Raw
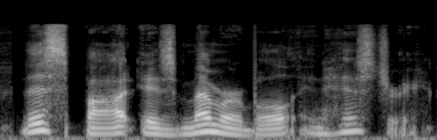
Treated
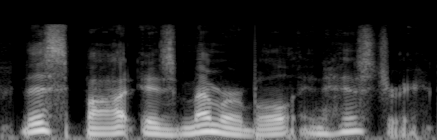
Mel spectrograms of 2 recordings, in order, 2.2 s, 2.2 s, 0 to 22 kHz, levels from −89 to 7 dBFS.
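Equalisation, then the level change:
high-pass filter 41 Hz
spectral tilt −2.5 dB per octave
parametric band 1,800 Hz +7.5 dB 0.22 octaves
−3.0 dB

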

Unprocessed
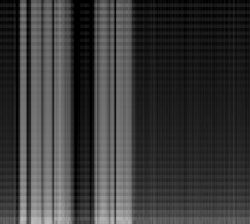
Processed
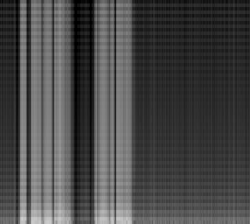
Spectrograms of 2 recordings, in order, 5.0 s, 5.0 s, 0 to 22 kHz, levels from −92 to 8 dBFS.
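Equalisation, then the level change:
dynamic equaliser 2,800 Hz, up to −6 dB, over −39 dBFS, Q 1.1
+6.5 dB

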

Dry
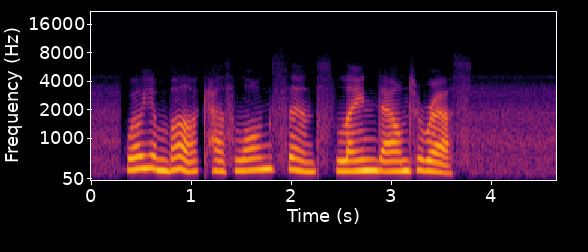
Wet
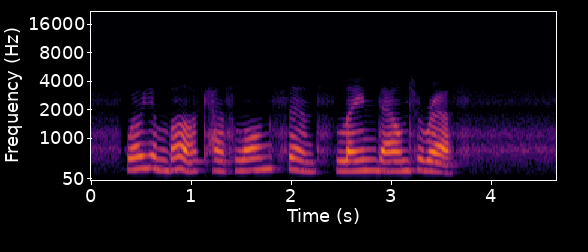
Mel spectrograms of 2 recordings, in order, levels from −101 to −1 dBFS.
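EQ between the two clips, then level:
formant filter a
mains-hum notches 50/100/150/200/250/300/350/400/450 Hz
−5.5 dB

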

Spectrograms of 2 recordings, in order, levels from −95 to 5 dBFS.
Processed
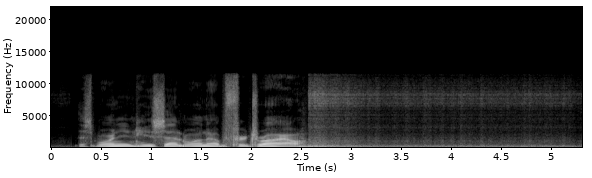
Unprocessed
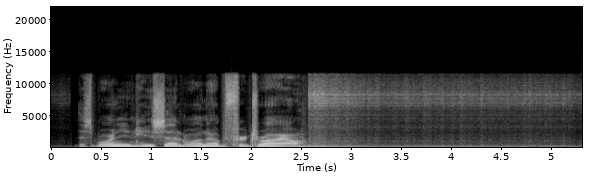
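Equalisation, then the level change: high-shelf EQ 2,500 Hz −11 dB
high-shelf EQ 5,800 Hz −8 dB
0.0 dB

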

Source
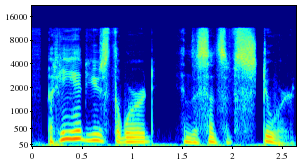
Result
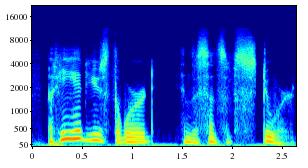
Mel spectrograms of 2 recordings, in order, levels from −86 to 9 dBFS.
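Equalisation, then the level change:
high-frequency loss of the air 220 metres
0.0 dB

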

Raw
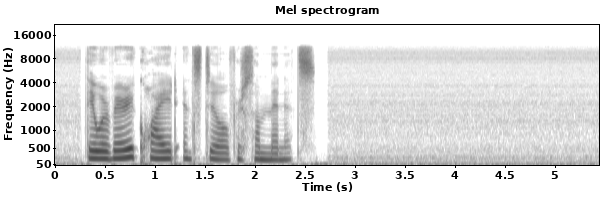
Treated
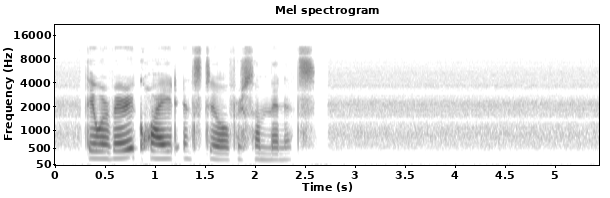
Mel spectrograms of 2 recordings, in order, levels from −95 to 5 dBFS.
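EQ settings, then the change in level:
inverse Chebyshev high-pass filter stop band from 270 Hz, stop band 40 dB
high-shelf EQ 5,400 Hz −10 dB
phaser with its sweep stopped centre 2,000 Hz, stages 8
+3.5 dB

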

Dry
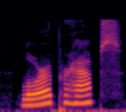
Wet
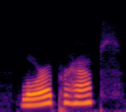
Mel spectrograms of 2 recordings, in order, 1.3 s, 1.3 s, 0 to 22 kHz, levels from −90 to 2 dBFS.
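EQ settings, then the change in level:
resonant band-pass 560 Hz, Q 0.62
spectral tilt −2 dB per octave
+2.5 dB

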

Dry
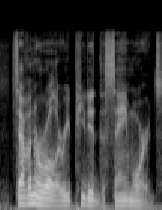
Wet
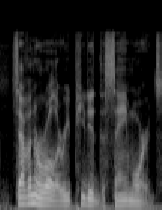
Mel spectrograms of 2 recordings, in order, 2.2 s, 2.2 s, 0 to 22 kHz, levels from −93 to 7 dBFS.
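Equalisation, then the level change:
parametric band 1,800 Hz −9 dB 0.46 octaves
−8.0 dB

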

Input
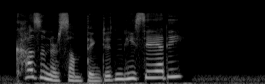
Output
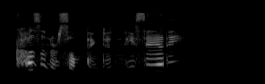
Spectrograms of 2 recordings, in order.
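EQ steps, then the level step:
Butterworth high-pass 880 Hz 72 dB per octave
phaser with its sweep stopped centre 2,000 Hz, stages 6
0.0 dB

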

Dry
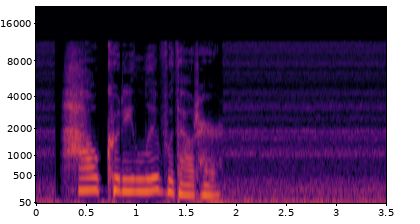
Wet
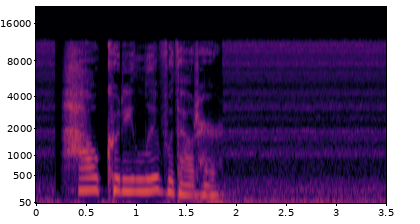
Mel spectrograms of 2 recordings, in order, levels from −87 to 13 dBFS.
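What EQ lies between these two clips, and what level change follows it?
first-order pre-emphasis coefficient 0.8
mains-hum notches 50/100/150 Hz
+6.0 dB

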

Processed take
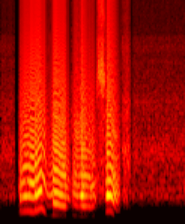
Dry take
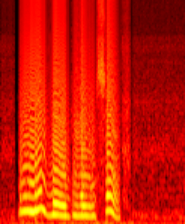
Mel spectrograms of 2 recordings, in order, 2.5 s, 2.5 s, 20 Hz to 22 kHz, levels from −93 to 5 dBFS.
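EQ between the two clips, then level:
elliptic high-pass filter 530 Hz, stop band 70 dB
−2.0 dB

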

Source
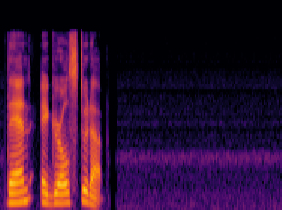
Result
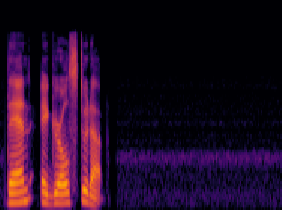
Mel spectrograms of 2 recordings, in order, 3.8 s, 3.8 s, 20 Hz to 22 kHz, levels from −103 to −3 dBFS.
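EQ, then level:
band-pass filter 190–6,800 Hz
−6.5 dB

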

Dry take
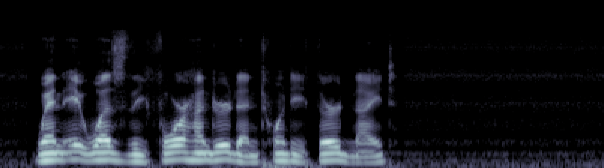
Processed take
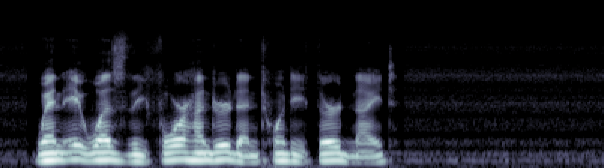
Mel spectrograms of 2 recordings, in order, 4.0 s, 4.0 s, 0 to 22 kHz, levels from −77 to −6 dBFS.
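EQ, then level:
high-frequency loss of the air 70 metres
low shelf with overshoot 100 Hz −11 dB, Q 3
+6.5 dB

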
